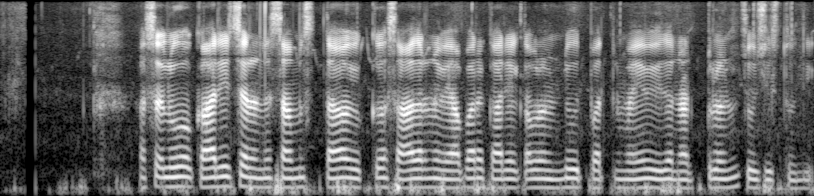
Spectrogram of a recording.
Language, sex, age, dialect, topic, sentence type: Telugu, male, 51-55, Telangana, banking, statement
